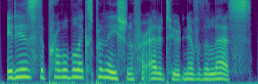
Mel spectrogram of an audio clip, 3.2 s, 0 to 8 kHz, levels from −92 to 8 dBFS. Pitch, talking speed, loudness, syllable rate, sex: 215 Hz, 165 wpm, -16 LUFS, 6.7 syllables/s, female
